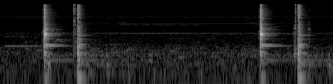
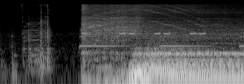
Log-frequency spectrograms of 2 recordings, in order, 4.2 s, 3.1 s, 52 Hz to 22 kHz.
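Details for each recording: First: 2009 Hyundai Genesis sedan 4.6 V8, key on, heard from the starter: sharp double clicks about three seconds apart with no cranking; starter fault. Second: 2009 Hyundai Genesis sedan, 4.6 V8, after replacing the faulty starter: quick clean crank catching at once into a firm, steady idle; normal starter crank and start.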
